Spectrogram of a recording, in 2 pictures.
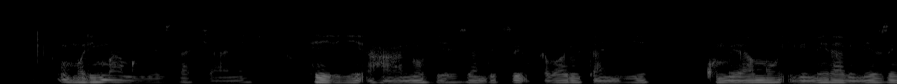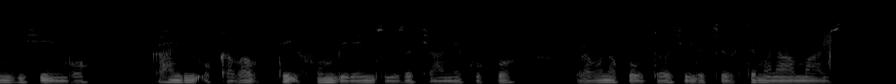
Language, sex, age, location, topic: Kinyarwanda, male, 18-24, Huye, agriculture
